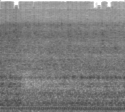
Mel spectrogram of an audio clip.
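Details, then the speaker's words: Lada Largus idling with catalytic converter (built with exhaust manifold) gutted, empty inside: loud, hollow, hissy roar over the engine, to be repaired. "Evet, g'urlagan ovozda nasib etsa yo'qotamiz."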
